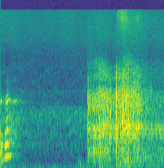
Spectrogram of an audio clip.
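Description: A short pause, then about a second of crackling, rustling handling noise close to the phone's microphone as the phone is moved.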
